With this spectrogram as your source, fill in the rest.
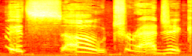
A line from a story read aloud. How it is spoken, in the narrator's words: she wailed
